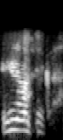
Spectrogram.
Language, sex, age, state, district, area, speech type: Hindi, male, 60+, Uttar Pradesh, Mau, urban, conversation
